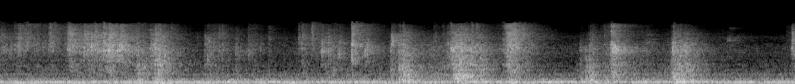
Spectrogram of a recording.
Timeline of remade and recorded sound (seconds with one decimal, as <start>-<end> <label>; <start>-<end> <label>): 0.0-4.0 recorded; 4.0-5.8 remade; 5.8-8.0 recorded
